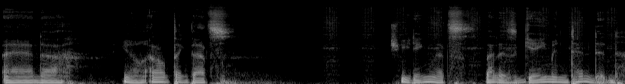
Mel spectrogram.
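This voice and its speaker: A somewhat breathy voice at a moderate pace with fairly even intonation, in a very clean recording with a silent background. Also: man. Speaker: gaming youtuber. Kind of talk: casual gameplay commentary. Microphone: new USB condenser mic, bass dialed down.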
